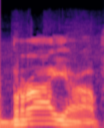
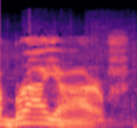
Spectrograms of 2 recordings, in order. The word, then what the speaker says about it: Briargh: Eh, la, palabra se pronuncia de la siguiente manera: Briar. – Así que se me dijeron así, porque un true viking me recañó dice que eso no se pronuncia así. o sea, la palabra se llama Briar.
